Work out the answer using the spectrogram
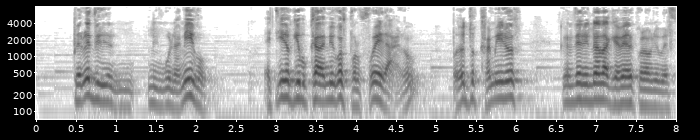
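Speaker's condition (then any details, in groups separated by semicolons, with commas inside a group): Down syndrome; features noted from birth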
